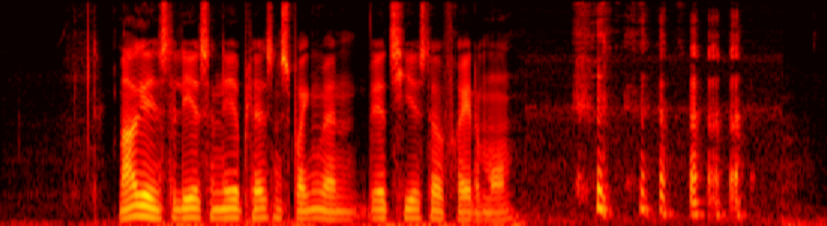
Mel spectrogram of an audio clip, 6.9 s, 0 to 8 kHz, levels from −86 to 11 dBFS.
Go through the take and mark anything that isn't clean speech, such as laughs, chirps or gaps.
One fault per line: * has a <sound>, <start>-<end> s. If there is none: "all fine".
* has a laugh, 4.8-6.3 s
